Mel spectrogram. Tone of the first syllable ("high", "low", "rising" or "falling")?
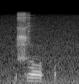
low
